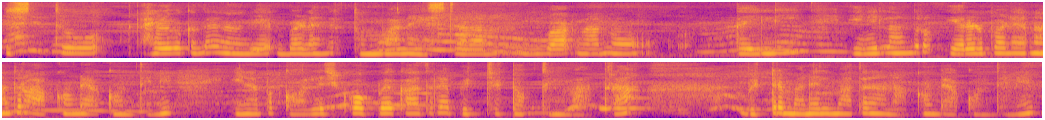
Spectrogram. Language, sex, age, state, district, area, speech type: Kannada, female, 18-30, Karnataka, Tumkur, rural, spontaneous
